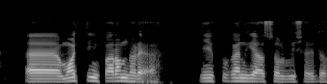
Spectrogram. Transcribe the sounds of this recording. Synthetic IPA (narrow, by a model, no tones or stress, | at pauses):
mɔt͡ʃ̚t̪iɲpaɾɔmd̪ʱɔɽɛja̰ʔa̰ | niukukanɡɛaːsɔlbisɔjɔd̪ɔ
